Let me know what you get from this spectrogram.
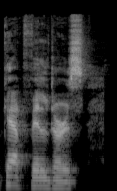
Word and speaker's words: Geert Wilders: Geert, I was getting the pronunciation wrong. My Dutch isn't great, but Geert Wilders.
